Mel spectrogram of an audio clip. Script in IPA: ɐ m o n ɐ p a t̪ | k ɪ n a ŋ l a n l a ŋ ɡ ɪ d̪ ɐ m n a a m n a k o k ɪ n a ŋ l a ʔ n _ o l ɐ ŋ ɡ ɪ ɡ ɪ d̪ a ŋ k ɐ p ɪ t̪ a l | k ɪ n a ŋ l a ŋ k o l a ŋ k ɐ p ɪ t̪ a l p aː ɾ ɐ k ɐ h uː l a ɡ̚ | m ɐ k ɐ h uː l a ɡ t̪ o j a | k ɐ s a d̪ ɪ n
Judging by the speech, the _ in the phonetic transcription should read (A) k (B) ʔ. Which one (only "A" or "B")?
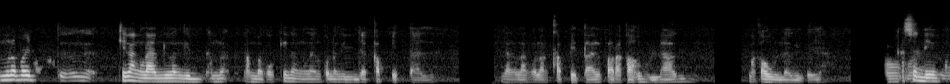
A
